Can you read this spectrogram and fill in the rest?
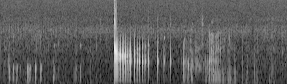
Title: STOMACH NOISE WHEN SWALOWING AIR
